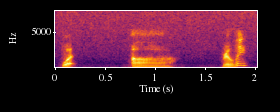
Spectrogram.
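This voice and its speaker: A man's voice: lowish voice, huge pitch swings, slow, full character voice. A man playing a shy, awkward, stammering young man in an amateur radio comedy. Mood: shy, flustered. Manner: awkward, stammering, eager to please. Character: shy, flustered young man in bird costume selling candy.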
